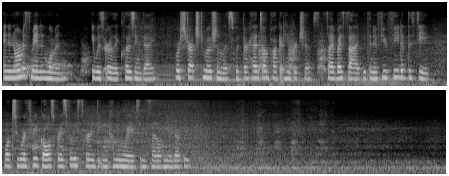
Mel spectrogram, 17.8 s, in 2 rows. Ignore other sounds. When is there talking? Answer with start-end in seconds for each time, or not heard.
0.0-12.7.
